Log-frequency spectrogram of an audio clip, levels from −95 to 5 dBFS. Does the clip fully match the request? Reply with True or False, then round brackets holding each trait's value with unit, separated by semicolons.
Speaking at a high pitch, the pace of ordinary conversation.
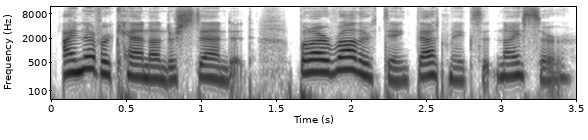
False (230 Hz; 225 wpm)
